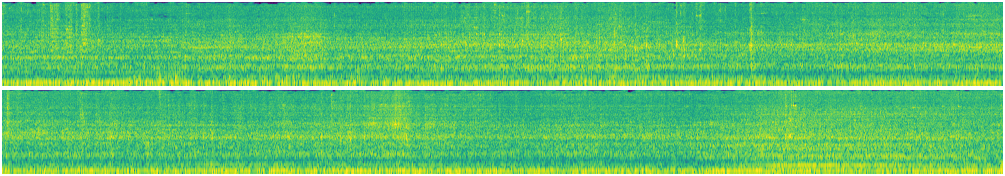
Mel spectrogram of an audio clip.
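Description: Diesel engines of a small crawler bulldozer and a loaded Hyundai dump truck running steadily under load as the bulldozer pushes the mired truck from behind.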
